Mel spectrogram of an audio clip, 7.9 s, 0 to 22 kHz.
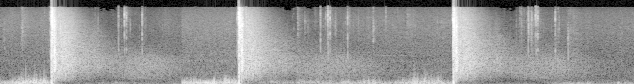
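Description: H&R Model 929 Sidekick .22 LR revolver firing three shots about two and a half seconds apart, with a low rumble between the shots.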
